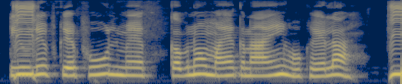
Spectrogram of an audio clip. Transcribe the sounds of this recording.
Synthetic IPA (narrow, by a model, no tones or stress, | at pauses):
ʈiːlɪpkepʰuːlmẽkəbnõməjəknaːĩɦoːkʰeːlaː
